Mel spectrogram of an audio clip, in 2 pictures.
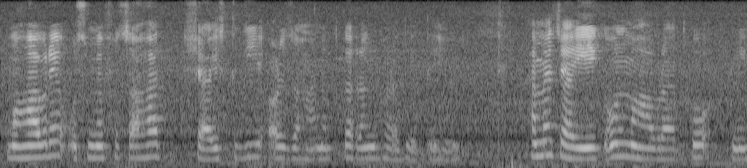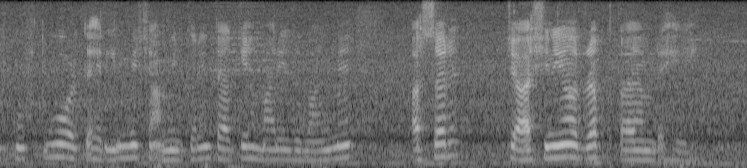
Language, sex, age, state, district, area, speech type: Urdu, female, 60+, Uttar Pradesh, Rampur, urban, spontaneous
